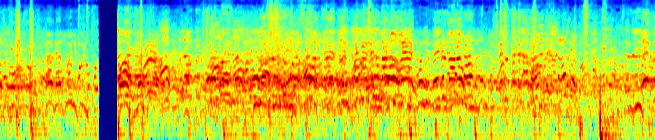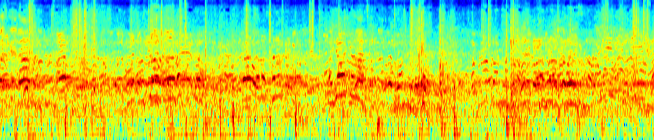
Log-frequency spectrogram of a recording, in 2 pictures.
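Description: A large crowd of men shouts and chants loudly in a big echoing hall.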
